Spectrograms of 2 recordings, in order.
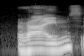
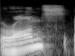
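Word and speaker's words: Reims: I think we were saying Rhymes or something like that, and the proper pronunciation is, don't quote me on this because it's from memory, but something like Rons or something pretty different.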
